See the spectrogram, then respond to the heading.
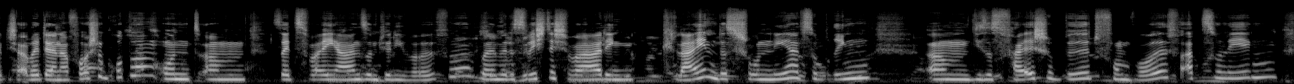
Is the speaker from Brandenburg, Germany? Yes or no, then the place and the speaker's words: yes; Brandenburg an der Havel, Brandenburg, Germany; Ich komme aus Brandenburg an der Havel.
